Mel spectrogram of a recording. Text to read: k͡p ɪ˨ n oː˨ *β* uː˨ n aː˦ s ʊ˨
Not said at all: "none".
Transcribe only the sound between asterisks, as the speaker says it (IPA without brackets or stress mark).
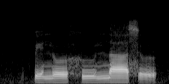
h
